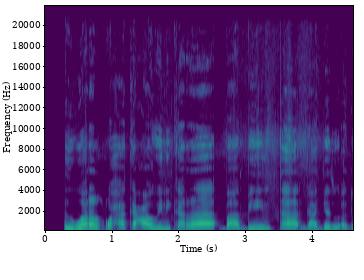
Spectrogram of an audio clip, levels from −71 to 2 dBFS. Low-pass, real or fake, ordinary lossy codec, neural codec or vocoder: none; real; none; none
